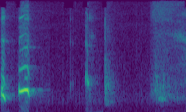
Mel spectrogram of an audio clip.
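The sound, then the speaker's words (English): A female dog whimpers in a few short, whiny bursts, wanting to play, followed by brief breathy snuffles and a soft rustling huff at the end. The sounds are moderately loud with quiet gaps between them. “Hi, dog. She wants me to play.”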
